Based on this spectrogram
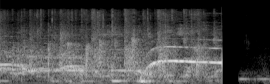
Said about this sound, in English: Anyway, let's give whoever the fuck is next round of applause and y'all hosting y'all ass off.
